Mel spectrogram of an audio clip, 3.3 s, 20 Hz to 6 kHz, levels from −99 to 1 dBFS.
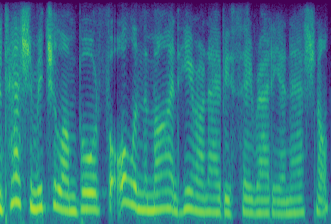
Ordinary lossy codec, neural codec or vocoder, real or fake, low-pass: Opus, 16 kbps; none; real; 5.4 kHz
